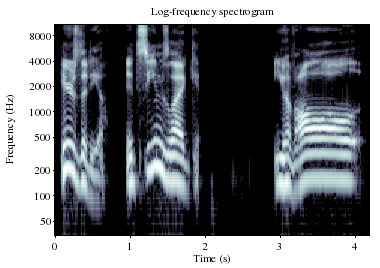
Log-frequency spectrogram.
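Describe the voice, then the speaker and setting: A man's voice: fairly high pitch, sing-song, slow, darkish tone, no echo, clean studio sound. Blunt joking man in his forties. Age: 40s. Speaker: streamer co-host. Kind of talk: casual live-stream chat.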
